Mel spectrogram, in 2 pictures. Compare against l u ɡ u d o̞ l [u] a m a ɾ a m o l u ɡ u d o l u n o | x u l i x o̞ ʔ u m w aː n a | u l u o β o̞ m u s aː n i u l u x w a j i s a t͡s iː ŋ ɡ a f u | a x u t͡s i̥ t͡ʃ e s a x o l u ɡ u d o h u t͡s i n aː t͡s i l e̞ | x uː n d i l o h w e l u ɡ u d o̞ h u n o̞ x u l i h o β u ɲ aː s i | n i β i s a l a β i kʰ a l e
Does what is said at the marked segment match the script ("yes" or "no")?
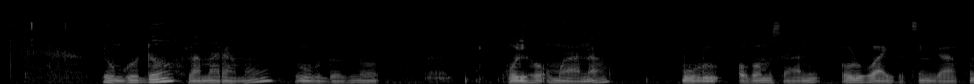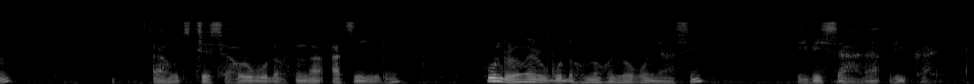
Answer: no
